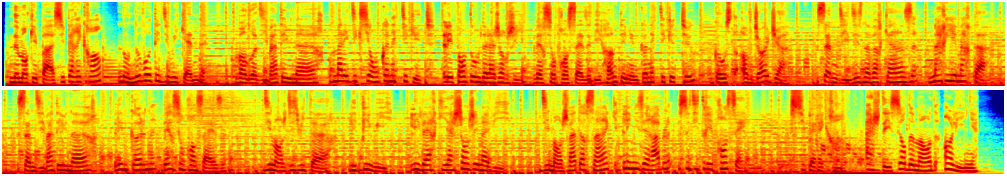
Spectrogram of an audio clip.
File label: french canadian movie trailers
